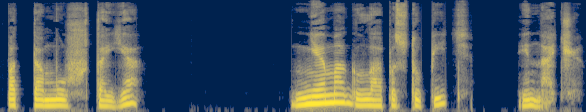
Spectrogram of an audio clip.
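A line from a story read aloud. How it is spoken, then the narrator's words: Slow. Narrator (Russian): медленно проговорила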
